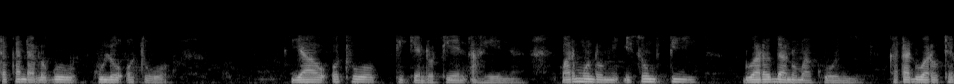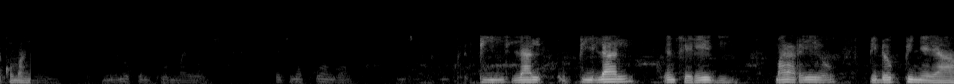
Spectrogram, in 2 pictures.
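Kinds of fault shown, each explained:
GSM full-rate codec: The whole clip has gone through the original full-rate GSM coder, and the damage is plainly audible. It models the vocal tract as a filter and drives it with a sparse, regularly spaced pulse train, keeping only every third excitation sample. That leaves the speech sounding buzzy and gravelly, with nothing getting through above 4 kHz. The dull, rough character fits the 13 kbps full-rate mode.
GSM bit errors: Two spots where corrupted bits made it into the decoder, the kind of thing a weak radio link produces. When the filter, pitch or gain parameters arrive scrambled, the decoder bends the spectrum or spikes the level for that frame. From 14.08 to 14.27 s there's a longer patch of squawky, gargling breakup spread across several frames. At about 16.35 s there's just a short pop lasting a frame or two.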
